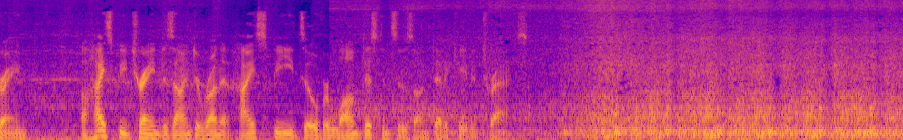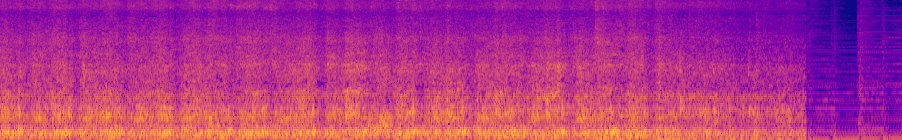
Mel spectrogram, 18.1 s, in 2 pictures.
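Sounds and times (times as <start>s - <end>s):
train wheels rumbling on rails: 0.0s - 17.1s
wheels clattering over track: 3.4s - 17.1s.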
